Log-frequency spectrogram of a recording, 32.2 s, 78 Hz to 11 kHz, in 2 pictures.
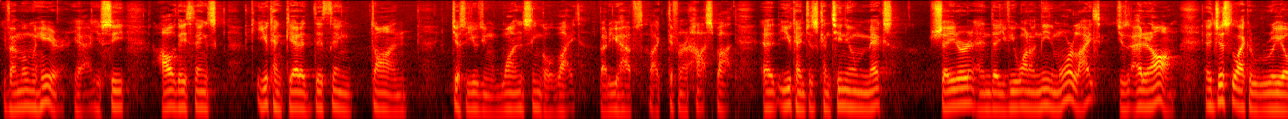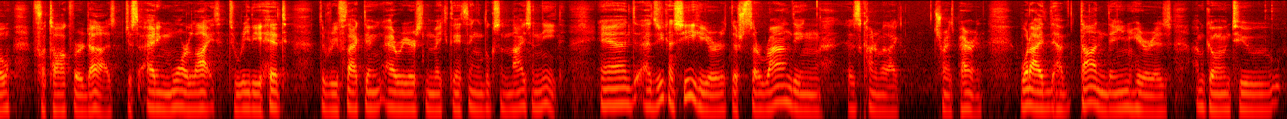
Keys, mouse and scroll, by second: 1.1 ctrl+z, 2.5-3.1 scroll down 3, 3.1-3.4 middle drag, 3.4-4.2 scroll down 8, 4.2-4.9 middle drag, 4.9-5.2 scroll down 3, 5.2-7.1 shift+middle drag, 7.1-7.6 scroll down 8, 7.6-8.1 middle drag, 8.1-8.4 scroll down 5, 8.4-8.8 middle drag, 8.8-9.5 scroll down 2, 9.5-10.1 scroll up 5, 10.1-10.8 drag, 10.8-11.9 scroll up 10, 11.9-12.5 scroll down 9, 12.5-13.1 middle drag, 13.1-14.0 scroll down 6, 14.0 middle click, 14.5-15.0 scroll down 3, 15.0-18.7 middle drag, 18.7-20.0 scroll up 9, 22.3-22.7 scroll down 3, 22.7-23.3 middle drag, 23.3-23.9 scroll down 4, 23.9-27.7 middle drag, 29.7-31.9 middle drag, 31.9 click.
